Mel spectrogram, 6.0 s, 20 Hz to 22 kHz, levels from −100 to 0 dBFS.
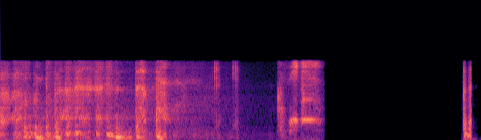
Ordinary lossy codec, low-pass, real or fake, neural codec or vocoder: none; 3.6 kHz; fake; codec, 16 kHz, 0.5 kbps, FunCodec, trained on LibriTTS, 25 frames a second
